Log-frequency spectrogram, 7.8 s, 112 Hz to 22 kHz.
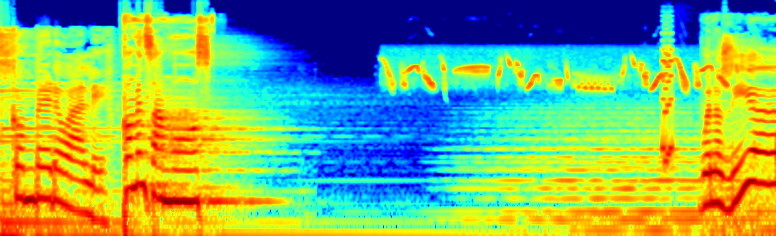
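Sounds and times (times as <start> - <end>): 
speech: 0.2 - 2.3, 7.0 - 7.7
birds chirping and warbling at the beach: 3.8 - 7.7.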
